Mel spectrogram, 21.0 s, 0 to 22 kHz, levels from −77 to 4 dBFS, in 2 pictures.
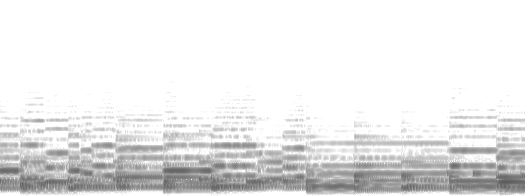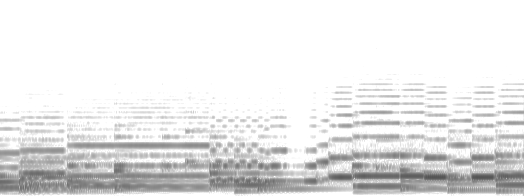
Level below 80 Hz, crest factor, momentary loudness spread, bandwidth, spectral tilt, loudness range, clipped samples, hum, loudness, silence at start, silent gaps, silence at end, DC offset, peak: -82 dBFS; 14 dB; 9 LU; 4.8 kHz; -10 dB/octave; 6 LU; under 0.1%; none; -33 LUFS; 0 s; none; 0 s; under 0.1%; -18 dBFS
